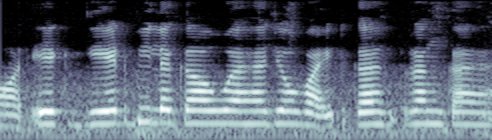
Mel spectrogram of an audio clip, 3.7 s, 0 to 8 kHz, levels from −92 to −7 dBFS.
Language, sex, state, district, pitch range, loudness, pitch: Hindi, female, Punjab, Pathankot, 225-245 Hz, -15 LUFS, 240 Hz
